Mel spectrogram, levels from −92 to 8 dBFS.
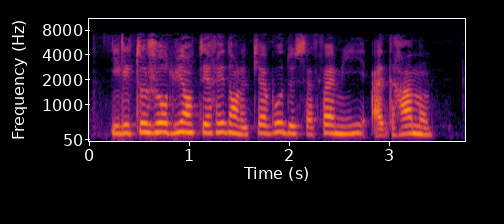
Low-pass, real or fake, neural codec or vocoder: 7.2 kHz; real; none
